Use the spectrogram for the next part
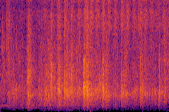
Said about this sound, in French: Acclamons pour la gloire de notre Dieu.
